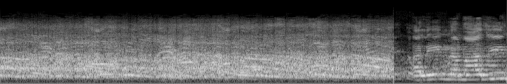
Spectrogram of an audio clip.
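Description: A man speaks forcefully into a microphone, his voice loud and echoing.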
